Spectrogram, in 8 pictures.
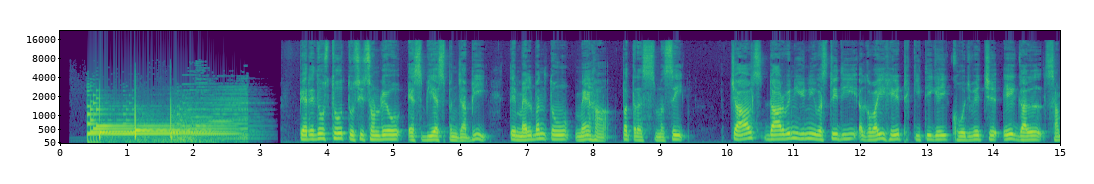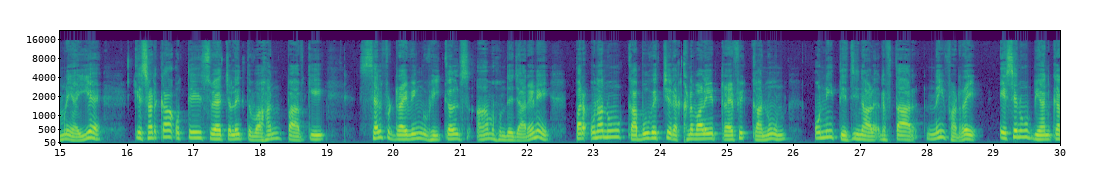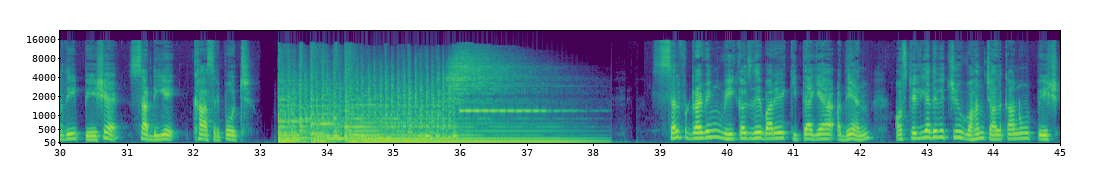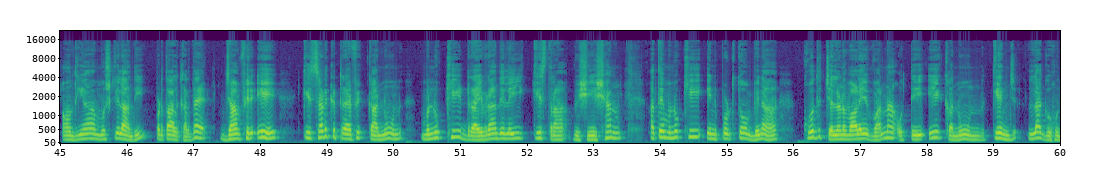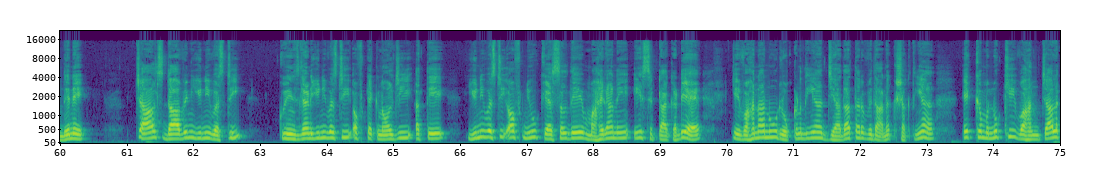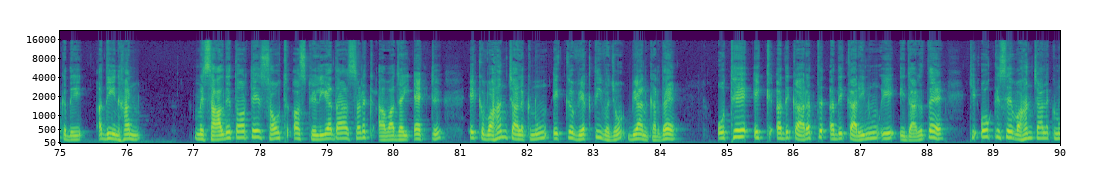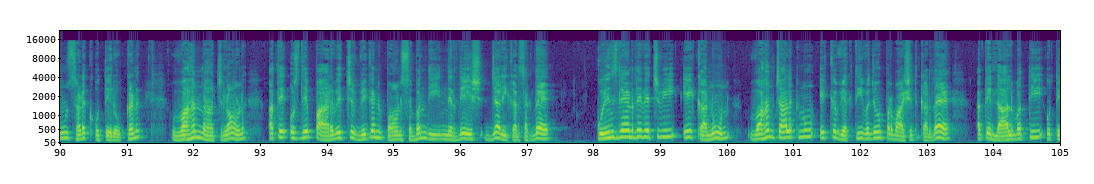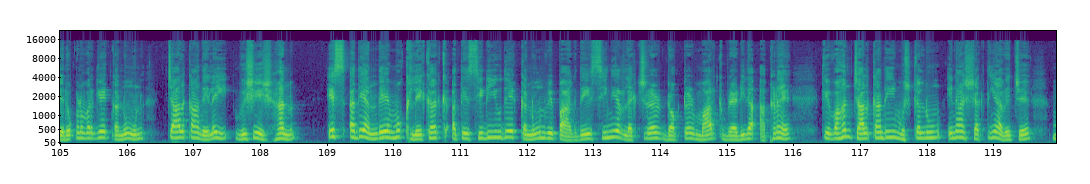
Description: ਇੱਕ ਅਧਿਐਨ ਵਿੱਚ ਸਾਹਮਣੇ ਆਇਆ ਹੈ ਕਿ ਆਸਟ੍ਰੇਲੀਆ ਦੀਆਂ ਸੜਕਾਂ ਉੱਤੇ ਸਵੈ-ਚਲਿਤ ਵਾਹਨ ਭਾਵ ਕਿ ‘ਸੈਲਫ ਡ੍ਰਾਈਵਿੰਗ ਵਹੀਕਲਜ਼’ ਆਮ ਹੁੰਦੇ ਜਾ ਰਹੇ ਹਨ ਪਰ ਉਨ੍ਹਾਂ ਨੂੰ ਕਾਬੂ ਵਿੱਚ ਰੱਖਣ ਵਾਲੇ ਟ੍ਰੈਫਿਕ ਕਾਨੂੰਨ ਤੇਜ਼ ਰਫ਼ਤਾਰ ਨਹੀਂ ਫੜ ਪਾ ਰਹੇ। ਤਿੰਨ ਯੂਨੀਵਰਸਿਟੀਆਂ ਦੇ ਮਾਹਿਰਾਂ ਵਲੋਂ ਕੀਤੇ ਅਧਿਐਨ ਦੇ ਨਤੀਜੇ ਮੁਤਾਬਿਕ ਭਵਿੱਖ ਵਿੱਚ ਅਜਿਹੇ ਵਾਹਨਾਂ ਦਾ ਰੁਝਾਨ ਵਧਣ ਦੇ ਨਾਲ ਟੈ੍ਫਿਕ ਕਾਨੂੰਨਾਂ ਦੀ ਸਮੱਸਿਆ ਹੋਰ ਵੱਧ ਸਕਦੀ ਹੈ। ਹੋਰ ਵੇਰਵੇ ਲਈ ਸੁਣੋ ਇਹ ਆਡੀਓ ਰਿਪੋਰਟ ..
